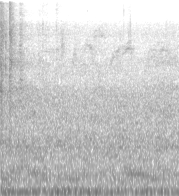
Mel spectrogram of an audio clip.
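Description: Pigeons at a Kars coop of white tumbler pigeons coo faintly and softly over a steady hiss of outdoor background noise, with no one speaking.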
